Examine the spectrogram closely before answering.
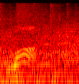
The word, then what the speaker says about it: Wang: this is Chin Ming Wong spelled Wang but pronounced Wong and this guy is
